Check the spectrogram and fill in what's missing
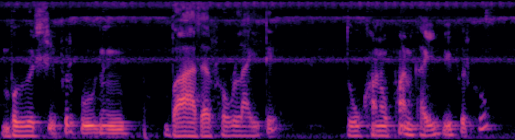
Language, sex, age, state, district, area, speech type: Bodo, male, 60+, Assam, Kokrajhar, urban, spontaneous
